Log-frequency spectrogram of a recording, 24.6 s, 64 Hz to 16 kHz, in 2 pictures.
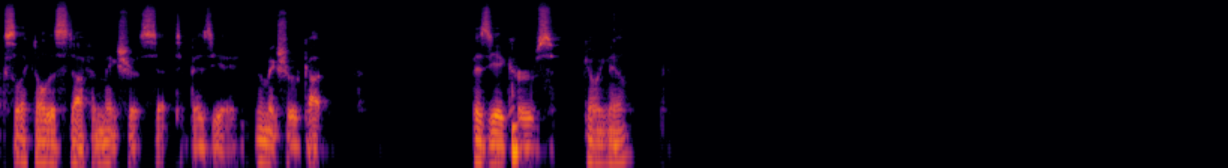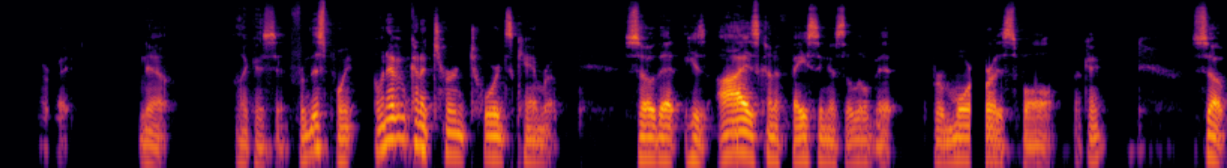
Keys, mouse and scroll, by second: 0.5 right click, 2.8 click, 6.1 click, 15.2 click, 15.9 click.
